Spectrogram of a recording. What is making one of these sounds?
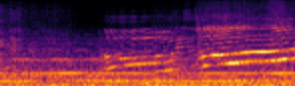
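An electric energy beam whines and rises in pitch.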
